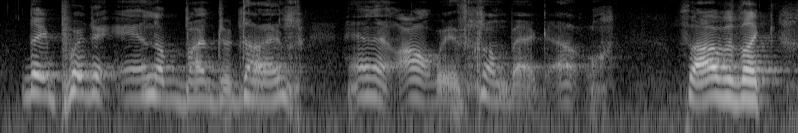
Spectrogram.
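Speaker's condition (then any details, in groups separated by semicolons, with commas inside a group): Cerebral palsy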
